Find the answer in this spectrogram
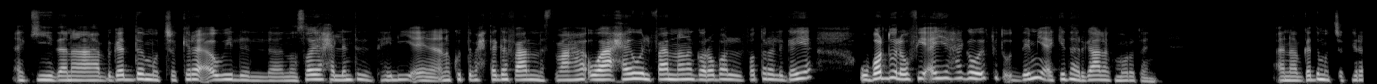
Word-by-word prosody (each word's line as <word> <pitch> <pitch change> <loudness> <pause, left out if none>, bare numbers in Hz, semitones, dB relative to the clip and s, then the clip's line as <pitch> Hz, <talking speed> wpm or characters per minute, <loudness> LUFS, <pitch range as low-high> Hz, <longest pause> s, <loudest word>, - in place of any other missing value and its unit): أكيد، 200 +1 -2
أنا 195 0 +1
بجد 210 +4 -1
متشكّرة 225 0 +1
أوي 220 +2 +1
للنصايح 180 +3 -2
اللي 205 0 0
أنت 215 +2 -1
ادّيتها 195 -2 -5
لي، 210 0 -4 0.2
آآ - - -4
أنا 195 - -2
كنت 220 +2 -6
محتاجة 215 +2 -2
فعلًا 215 -1 +1
أسمعها، 205 +4 -2
وهاحاول 235 +3 +5
فعلًا 235 +1 +3
إن 230 - +3
أنا 240 +1 +3
أجرّبها 220 +1 0
الفترة 220 +3 -3
اللي 215 - -2
جايّة، 255 - 0 0.5
وبرضه 275 +8 +4
لو 240 -2 +4
في 265 +2 -3
أي 285 +2 0
حاجة 280 0 -2
وقفت 275 +3 0
قُدّامي 235 +10 -1
أكيد 240 +5 -3
هارجع 210 -1 +1
لك 205 -3 -4
مرّة 185 +1 -3
تانية. 150 -6 -10 1.2
أنا 185 0 0
بجد 205 +5 -2
متشكّرة 205 -2 -2
215 Hz, 170 wpm, -19 LUFS, 195-235 Hz, 1.2 s, وهاحاول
